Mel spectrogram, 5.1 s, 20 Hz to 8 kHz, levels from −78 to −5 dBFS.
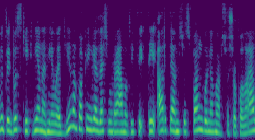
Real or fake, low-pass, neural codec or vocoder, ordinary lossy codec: fake; 7.2 kHz; codec, 16 kHz, 1 kbps, FunCodec, trained on LibriTTS, 50 frames a second; AAC, 32 kbps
